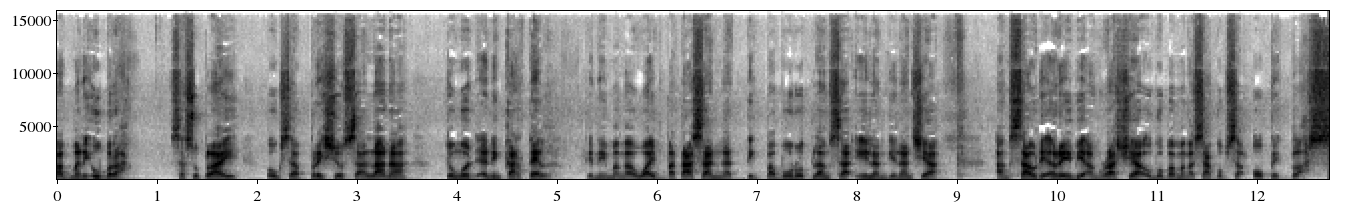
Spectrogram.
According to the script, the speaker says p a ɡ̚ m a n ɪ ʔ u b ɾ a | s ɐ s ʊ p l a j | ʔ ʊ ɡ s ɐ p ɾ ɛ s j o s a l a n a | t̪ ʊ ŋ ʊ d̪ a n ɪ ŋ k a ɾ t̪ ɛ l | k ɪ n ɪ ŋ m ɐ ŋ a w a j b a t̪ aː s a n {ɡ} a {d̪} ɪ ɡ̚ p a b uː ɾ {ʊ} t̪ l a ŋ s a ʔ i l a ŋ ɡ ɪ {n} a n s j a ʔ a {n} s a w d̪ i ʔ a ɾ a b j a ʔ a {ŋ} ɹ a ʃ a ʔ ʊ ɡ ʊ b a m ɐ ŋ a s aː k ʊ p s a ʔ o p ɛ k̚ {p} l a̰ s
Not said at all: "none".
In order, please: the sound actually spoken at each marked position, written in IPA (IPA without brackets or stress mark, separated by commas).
ŋ, t̪, ʊ, n, ŋ, ŋ, p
